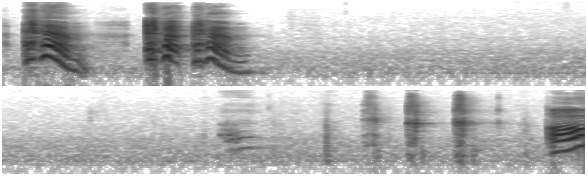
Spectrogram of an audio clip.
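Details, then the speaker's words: Infant boy possibly imitating his mother's cough: two voiced, cough-like bursts, then clicks and babbling; playful voluntary fake cough. "you have the same cough I do you do or are you just copying mom"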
